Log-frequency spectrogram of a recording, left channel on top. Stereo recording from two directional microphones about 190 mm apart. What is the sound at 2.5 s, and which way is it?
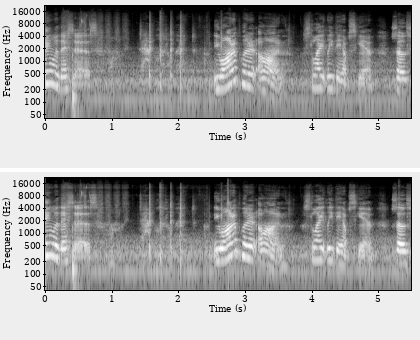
Speech, 20° left (ahead or behind).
